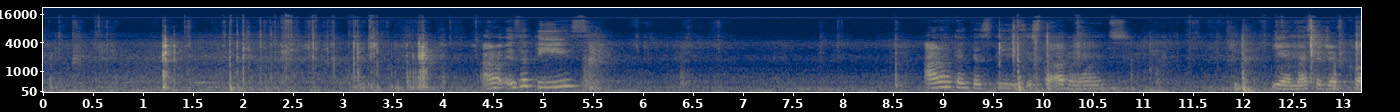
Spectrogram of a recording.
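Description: Cards flick and tap as a woman shuffles them.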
